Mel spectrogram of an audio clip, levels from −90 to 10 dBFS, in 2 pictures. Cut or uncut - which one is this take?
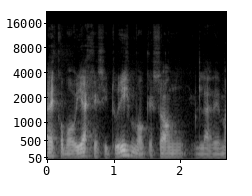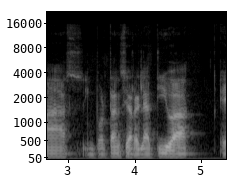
uncut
